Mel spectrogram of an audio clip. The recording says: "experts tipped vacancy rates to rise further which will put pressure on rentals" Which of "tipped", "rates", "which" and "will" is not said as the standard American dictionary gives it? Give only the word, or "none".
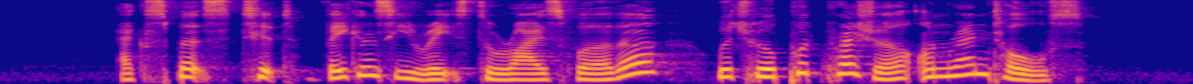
tipped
